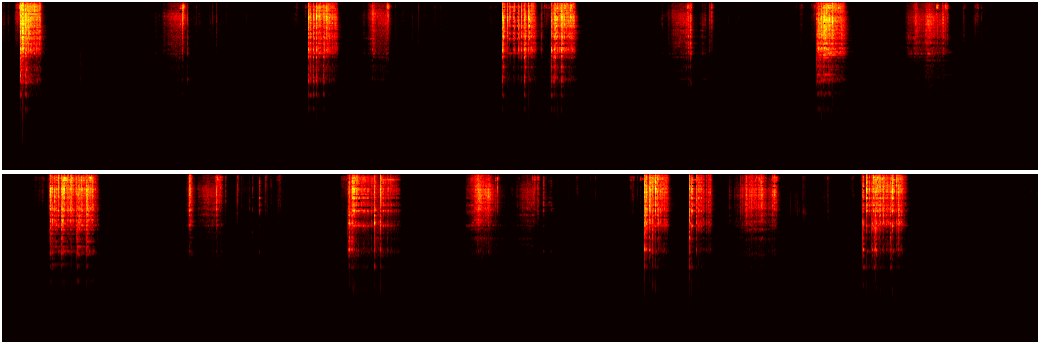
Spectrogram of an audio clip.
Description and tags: Jingeling coins, mono recording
